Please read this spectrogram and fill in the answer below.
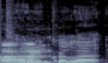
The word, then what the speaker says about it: Collette: but great actresses and actors like Toni Collette or Collette, I don't know how to say her name. – Yeah, Toni Collette.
